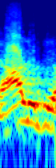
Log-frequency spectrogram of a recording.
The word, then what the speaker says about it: álibi: todas as proparoxítonas todas proparoxítona é aquela que a antepenúltima sílaba é a mais forte então coloquei exemplo aqui Álibi olha como é que se escreve Álibi estereótipo tá olha como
